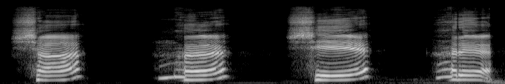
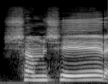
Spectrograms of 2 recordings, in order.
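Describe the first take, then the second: First: "श, म, शे, र" separately with pauses; teacher's broken-up "श, म, शे, र"; sounding out syllables. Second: Said in the usual way. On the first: Shown as a demonstration. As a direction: stretch "म" and "शे" upward, then drop on "र". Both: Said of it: "direct मात्रा का उच्चारण करके".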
